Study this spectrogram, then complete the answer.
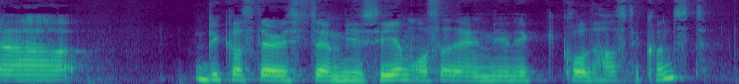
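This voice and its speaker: A man's high-pitched voice at a fairly slow pace. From Sweden (Värmland). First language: Swedish. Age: 30s. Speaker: artist. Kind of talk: casual chat.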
